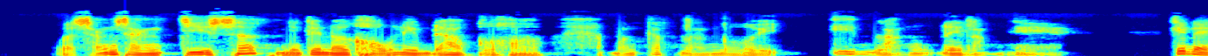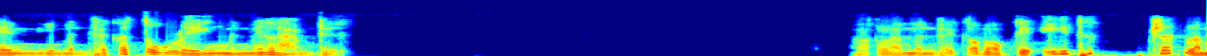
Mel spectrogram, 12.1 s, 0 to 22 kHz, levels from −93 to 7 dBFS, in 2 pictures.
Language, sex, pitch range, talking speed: Vietnamese, male, 100-140 Hz, 220 wpm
